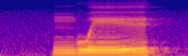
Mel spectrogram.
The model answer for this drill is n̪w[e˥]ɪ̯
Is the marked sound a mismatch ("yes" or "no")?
yes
